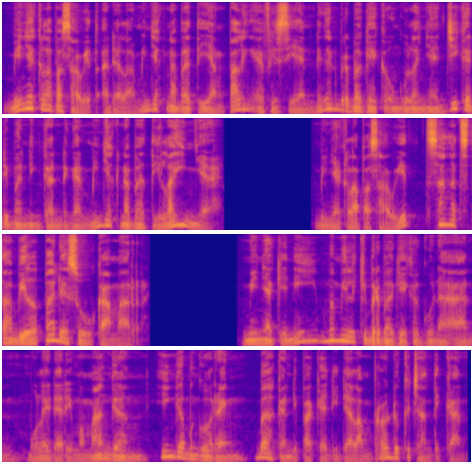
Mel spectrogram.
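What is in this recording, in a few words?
formal Indonesian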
